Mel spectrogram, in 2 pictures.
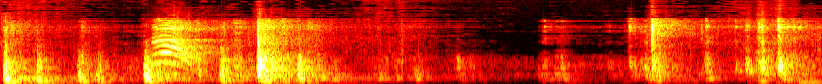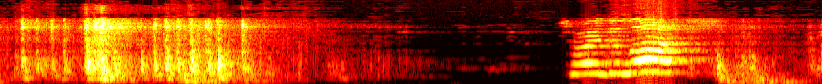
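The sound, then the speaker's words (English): A heavy chair lying on its side just inside a door is shoved and dragged out of the way so the door locks can be reached, a run of clunks, bumps and scraping knocks over several seconds, then a short pause and a high creaking squeal at the end. “Now, you have to move that chair out of the way so he can get at the locks.”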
